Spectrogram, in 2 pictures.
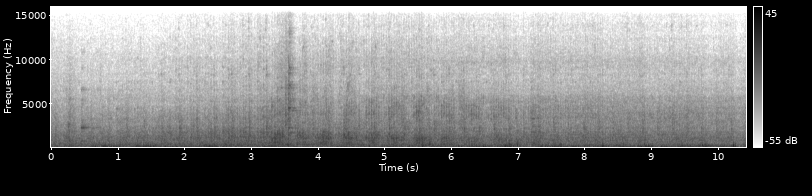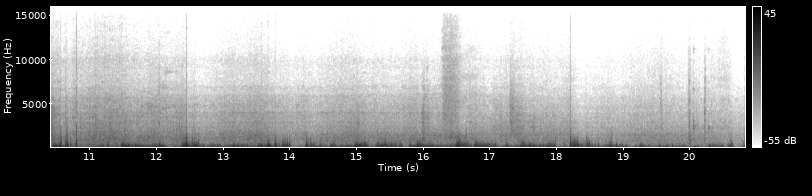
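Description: British Rail Class 121 single-car diesel railcar pulling away along the platform, its diesel engines running steadily. About halfway through, irregular knocks and clatter from the wheels and running gear come in as it moves off.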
